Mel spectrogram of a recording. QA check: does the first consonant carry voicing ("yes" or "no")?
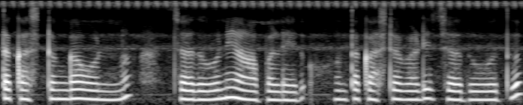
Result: no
